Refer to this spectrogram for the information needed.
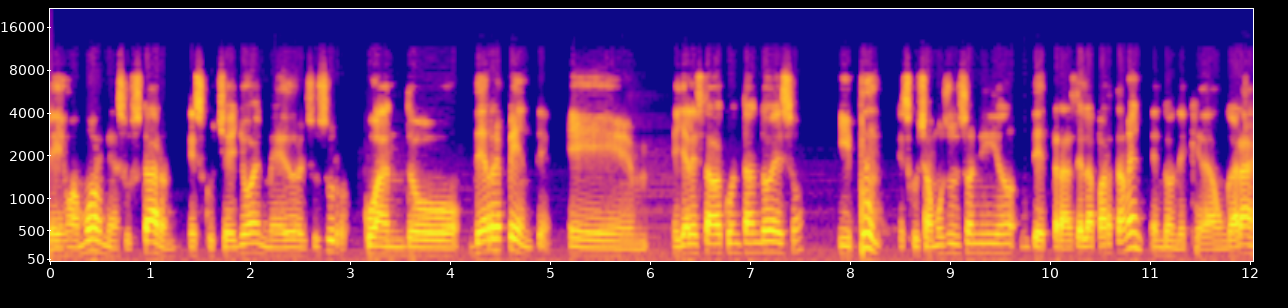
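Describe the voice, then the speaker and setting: A man with a normal speaking voice and fairly high pitch talks at a moderate pace. His pitch variation is ordinary, and the sound is dry and close with no echo. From Colombia, Santander. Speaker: TV journalist. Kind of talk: interview. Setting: remote from home.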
